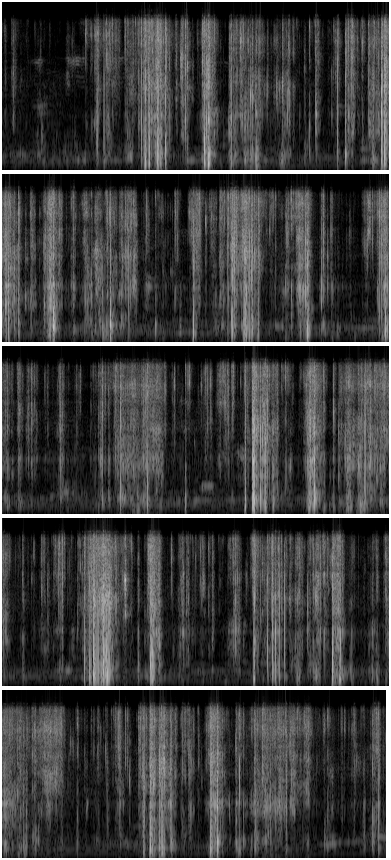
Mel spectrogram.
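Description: Foil wrappers crinkle and rustle as hands tear packs open.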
